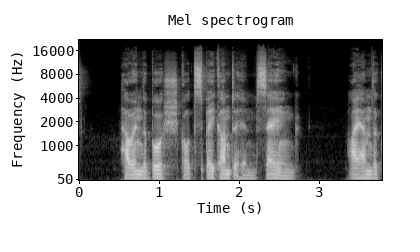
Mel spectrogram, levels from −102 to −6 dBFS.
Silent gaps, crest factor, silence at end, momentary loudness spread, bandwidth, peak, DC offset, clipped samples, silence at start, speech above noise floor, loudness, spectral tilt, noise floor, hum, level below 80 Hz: none; 22 dB; 0.05 s; 7 LU; 18 kHz; -6 dBFS; under 0.1%; under 0.1%; 0 s; 49 dB; -27 LUFS; -3.5 dB/octave; -76 dBFS; none; -52 dBFS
